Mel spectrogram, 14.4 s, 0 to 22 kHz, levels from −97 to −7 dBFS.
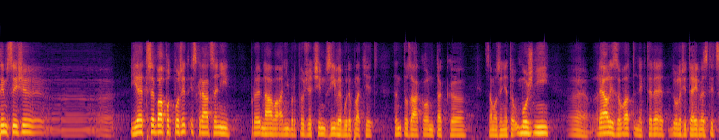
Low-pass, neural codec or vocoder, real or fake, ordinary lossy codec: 7.2 kHz; codec, 16 kHz, about 1 kbps, DyCAST, with the encoder's durations; fake; AAC, 32 kbps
